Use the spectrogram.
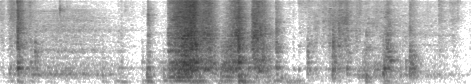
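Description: Scissors or a trimmer cut and rasp through a printed digital-kit sticker sheet for a planner, a close, scratchy run of uneven snips and rubbing that swells briefly in the middle.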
